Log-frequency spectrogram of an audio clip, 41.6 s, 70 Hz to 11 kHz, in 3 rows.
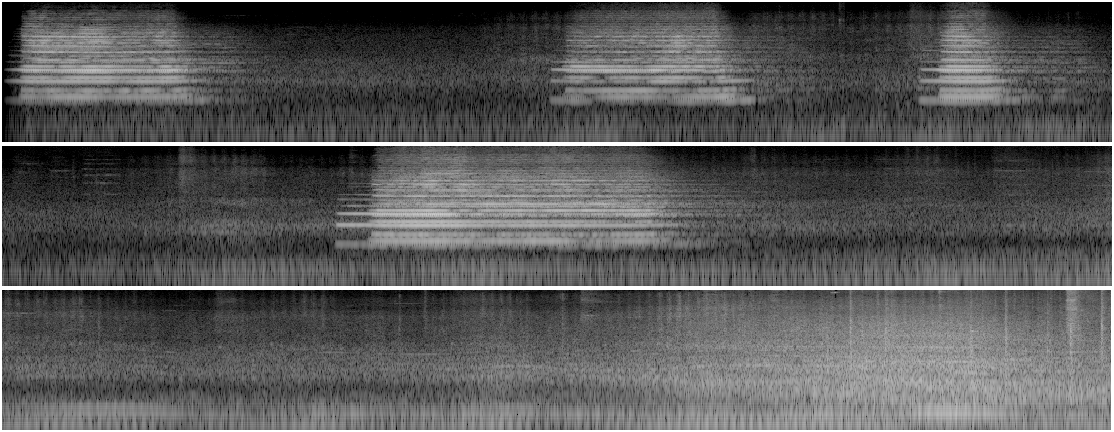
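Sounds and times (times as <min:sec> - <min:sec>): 
train passing by: 0:00.0 - 0:41.6
train whistle blowing: 0:00.1 - 0:03.2, 0:06.9 - 0:09.7, 0:11.4 - 0:13.7, 0:18.1 - 0:23.2.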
